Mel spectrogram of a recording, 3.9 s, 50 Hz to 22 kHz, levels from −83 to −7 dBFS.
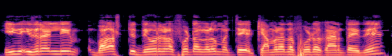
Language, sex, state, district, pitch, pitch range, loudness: Kannada, male, Karnataka, Koppal, 180 Hz, 170-200 Hz, -14 LUFS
